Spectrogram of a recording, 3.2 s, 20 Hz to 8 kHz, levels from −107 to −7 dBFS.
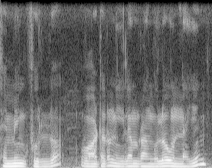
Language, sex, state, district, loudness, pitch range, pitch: Telugu, male, Telangana, Mahabubabad, -15 LUFS, 120-135 Hz, 125 Hz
